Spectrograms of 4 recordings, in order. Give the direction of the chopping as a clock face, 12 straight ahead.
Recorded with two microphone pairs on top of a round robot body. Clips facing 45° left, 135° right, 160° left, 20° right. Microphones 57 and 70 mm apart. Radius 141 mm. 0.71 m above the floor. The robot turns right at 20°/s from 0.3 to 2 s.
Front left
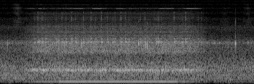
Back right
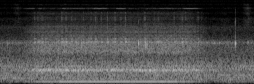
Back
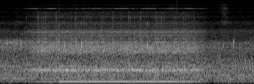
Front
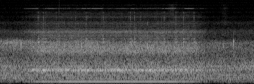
No chopping in this recording.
